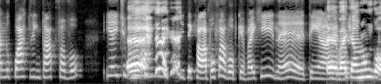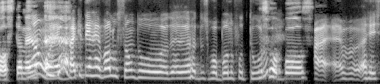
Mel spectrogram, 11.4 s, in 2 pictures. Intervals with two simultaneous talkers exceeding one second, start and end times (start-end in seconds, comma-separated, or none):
none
